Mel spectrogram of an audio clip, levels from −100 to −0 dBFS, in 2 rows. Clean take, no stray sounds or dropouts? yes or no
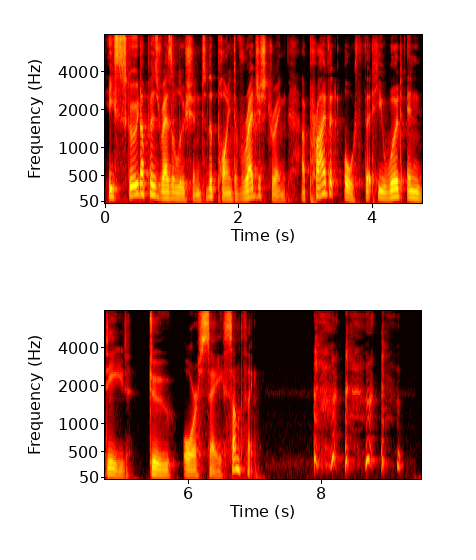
no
